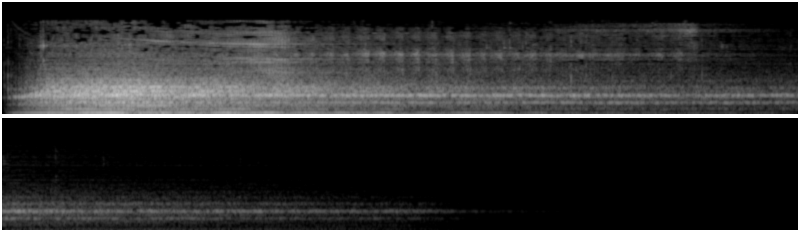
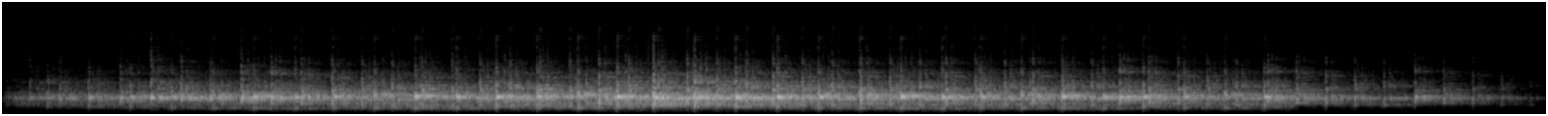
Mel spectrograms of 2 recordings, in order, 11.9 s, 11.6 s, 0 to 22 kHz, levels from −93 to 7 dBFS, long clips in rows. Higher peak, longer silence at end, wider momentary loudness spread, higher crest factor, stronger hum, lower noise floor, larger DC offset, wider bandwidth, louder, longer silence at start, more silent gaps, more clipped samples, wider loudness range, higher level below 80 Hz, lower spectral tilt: first, -8 dBFS vs -16 dBFS; first, 5.7 s vs 0.4 s; first, 27 LU vs 18 LU; about the same, 22 dB vs 20 dB; neither; first, under -90 dBFS vs -63 dBFS; neither; first, 11.5 kHz vs 6.4 kHz; first, -25 LUFS vs -35 LUFS; about the same, 0.1 s vs 0.15 s; neither; neither; first, 25 LU vs 7 LU; first, -44 dBFS vs under -90 dBFS; second, -4.5 dB/octave vs -6 dB/octave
